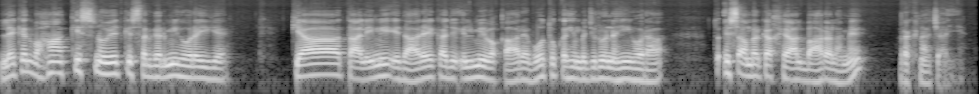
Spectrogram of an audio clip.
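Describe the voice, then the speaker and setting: A middle-aged Pakistani man speaking in a formal, deliberate way, as a literary commentator on a talk show. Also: medium pitch, darkish tone. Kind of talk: reflective commentary and poetry recitation on a literary show.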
